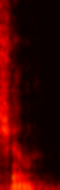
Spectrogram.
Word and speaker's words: Sim: It's spelled Sim, but pronounced Shim. – S-I-M? – Correct.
